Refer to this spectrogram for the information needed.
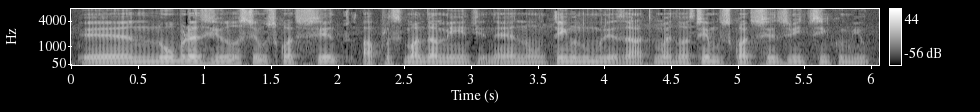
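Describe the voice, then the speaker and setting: A Brazilian man with a very low, gravelly voice, speaking as a guest author on a radio program. He explains patiently and keeps repeating that things are important. He sounds like he is talking in a studio. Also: level tone, fast, a little mellow. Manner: explanatory, repeats emphatic phrases. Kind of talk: radio interview answers.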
